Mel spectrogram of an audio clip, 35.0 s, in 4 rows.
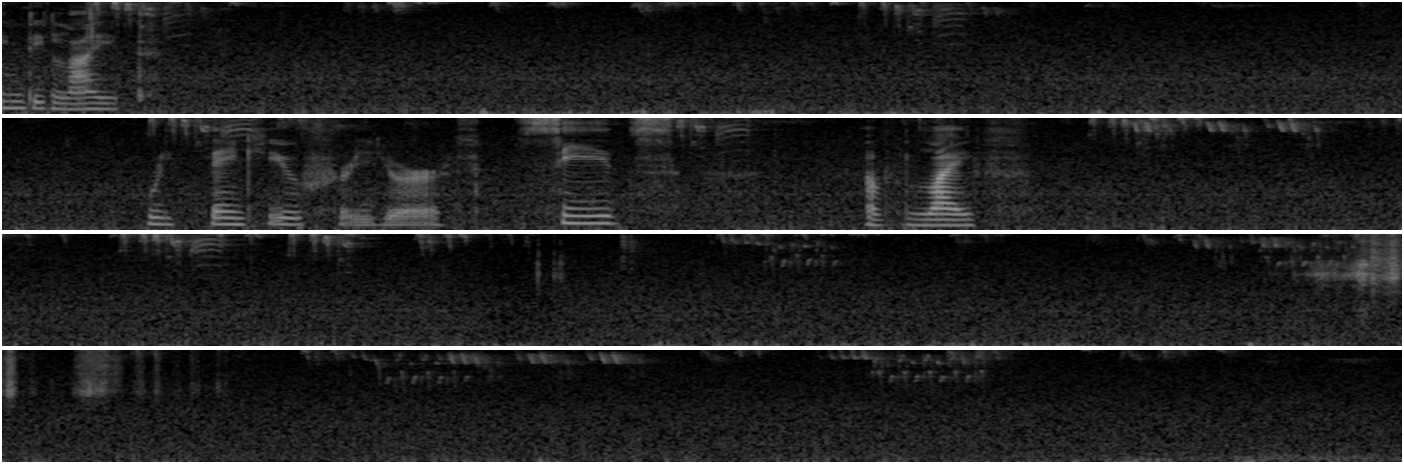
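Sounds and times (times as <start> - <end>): faint outdoor background noise: 0.0 - 35.0
birds chirping: 24.6 - 32.5.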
